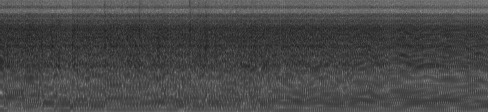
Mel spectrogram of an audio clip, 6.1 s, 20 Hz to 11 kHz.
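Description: Distorted semi-hollow electric guitar played through a Fender 4x10 combo amp, heard through a Shure SM57 microphone on the speaker cabinet. Held, fuzzy chords ring out, with a change of chord about halfway.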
